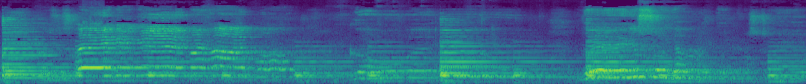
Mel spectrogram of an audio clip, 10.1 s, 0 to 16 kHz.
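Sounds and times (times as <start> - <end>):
girl singing pop ballad: 0.2 - 10.0.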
